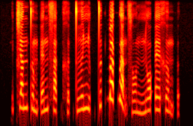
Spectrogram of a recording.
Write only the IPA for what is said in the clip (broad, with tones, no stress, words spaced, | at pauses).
t͡ɕa˧n t̪ə˧˩mʔɛ˧nsa˨˩t̚ xə˨˩t̚t̪ɨ˧ə̯ɲə˨˩p̚ t̪ə˦˥t̚ɓa˦˥k̚ la̰˧˨nsɔ̤˨˩nɲɔ˧ʔɛ˧ xə̰˧˨mʔ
